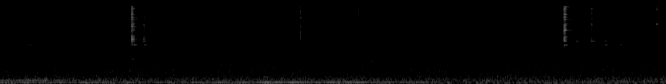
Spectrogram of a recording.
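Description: A small open gold-tone metal heart-shaped ornament with a rhinestone ribbon emblem inside, hanging from a pink ribbon, is held in the hand and tapped and scratched with long purple-painted nails. A few sharp, bright metallic clicks stand out, spread far apart over a quiet background with a steady low hum. Each click dies away almost at once with no lingering ring.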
